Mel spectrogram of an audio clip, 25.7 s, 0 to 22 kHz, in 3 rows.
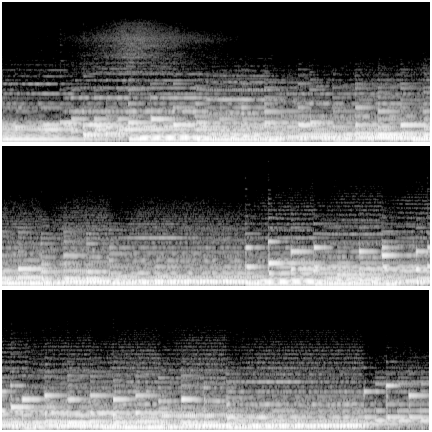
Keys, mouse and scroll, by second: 0.1 space, 16.0 ctrl+z.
